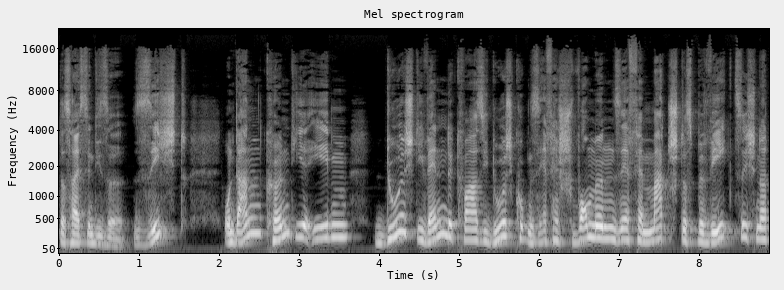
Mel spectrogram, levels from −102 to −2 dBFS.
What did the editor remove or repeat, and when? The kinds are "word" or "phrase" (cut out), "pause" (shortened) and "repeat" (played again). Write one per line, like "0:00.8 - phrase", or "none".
none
